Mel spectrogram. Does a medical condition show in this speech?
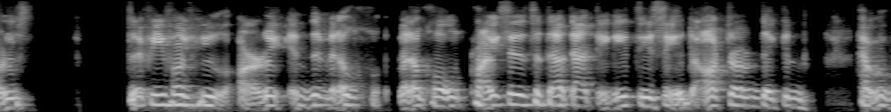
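Yes: speech impairment; needs extra time to speak.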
